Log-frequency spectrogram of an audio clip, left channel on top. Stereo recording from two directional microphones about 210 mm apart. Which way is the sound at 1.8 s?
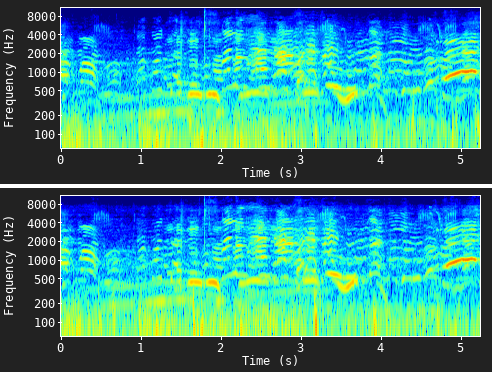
50° right (ahead or behind).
